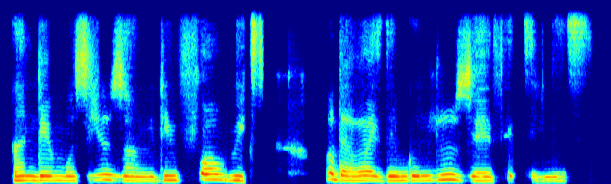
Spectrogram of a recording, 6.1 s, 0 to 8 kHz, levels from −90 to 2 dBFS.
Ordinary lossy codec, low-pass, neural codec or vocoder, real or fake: none; 7.2 kHz; codec, 16 kHz, 1 kbps, X-Codec, HuBERT features, trained on general audio; fake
